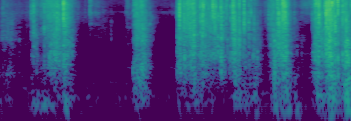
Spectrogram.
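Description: Packaging crinkling and rustling in irregular bursts as it is handled, with short pauses in the first half and near-continuous rustling in the second.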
